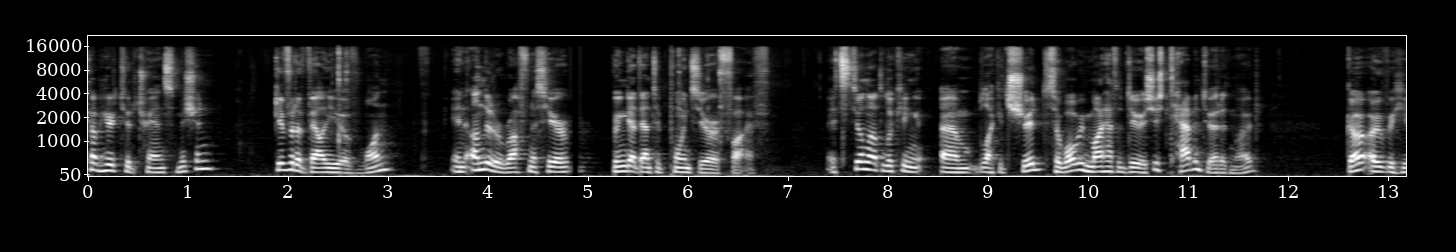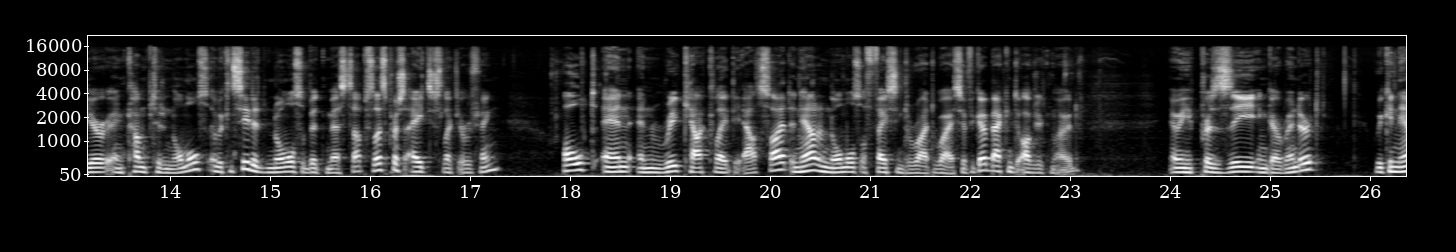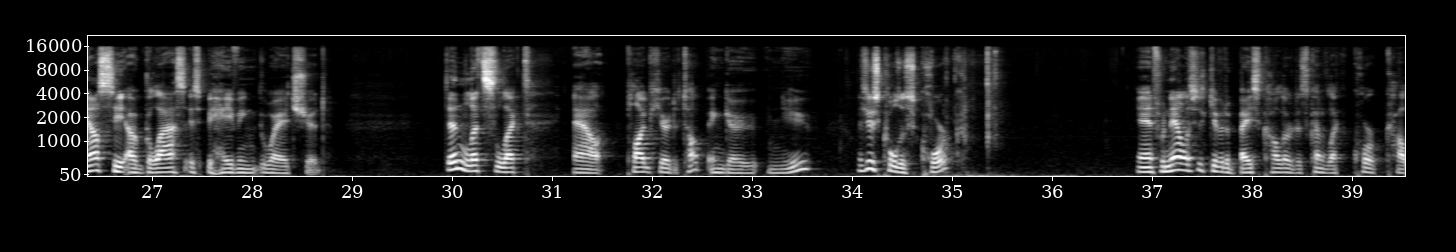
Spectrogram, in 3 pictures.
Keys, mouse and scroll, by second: 0.1-2.2 drag, 4.1-6.0 drag, 9.2 z, 10.0 shift+middle click, 10.5 Tab, 12.3-15.1 drag, 15.8 a, 17.8 alt+n, 21.4 click, 22.5 alt+a, 22.7 s, 23.7 z, 30.1 click, 32.8 click, 33.5-35.3 drag, 36.9 click.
